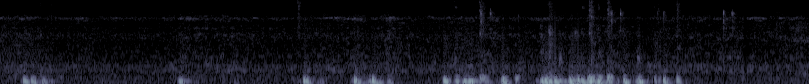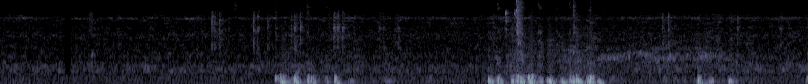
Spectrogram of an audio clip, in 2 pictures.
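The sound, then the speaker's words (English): Bright blue and orange plastic sandals clicking and slapping against a hard floor in a monastery in irregular bursts of footsteps, with quiet pauses between the walking stretches and a faint steady background hum. “So I got some bright blue plastic sandals that they're letting me use here, but I wouldn't dare take them out of the monastery.”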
